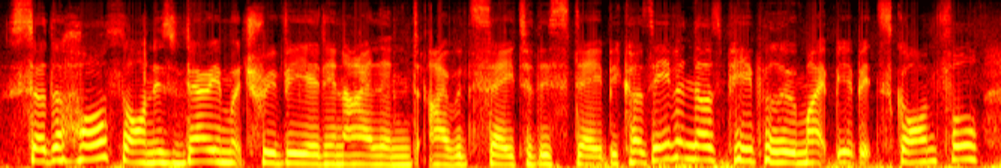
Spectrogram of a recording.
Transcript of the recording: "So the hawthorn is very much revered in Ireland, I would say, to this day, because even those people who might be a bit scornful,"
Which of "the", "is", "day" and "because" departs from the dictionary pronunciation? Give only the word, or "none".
none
